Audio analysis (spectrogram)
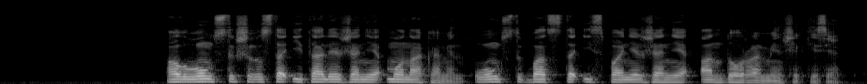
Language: Kazakh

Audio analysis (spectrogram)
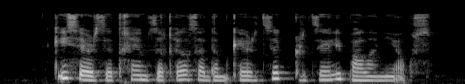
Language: Georgian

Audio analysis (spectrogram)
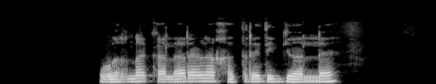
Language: Northern Hindko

